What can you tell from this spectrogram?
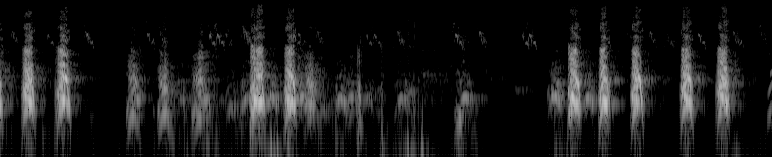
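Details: Jagdterrier Gröschel von der Lönsmeute, a Heideterrier from tested hunting stock bred for boar hunting, barks in bursts: quick pairs and runs of yappy barks, a quieter middle stretch, then a fast series again.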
